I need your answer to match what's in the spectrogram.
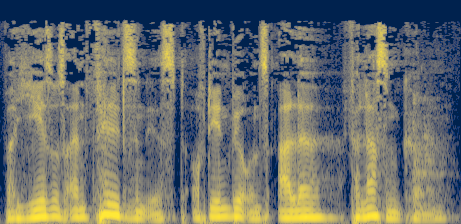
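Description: A man voicing a kind, patient old candy maker gently explaining things to his granddaughter. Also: lowish voice, a little fast, husky. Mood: musing.

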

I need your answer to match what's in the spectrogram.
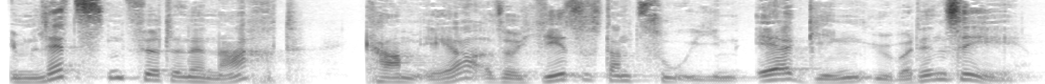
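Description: Male preacher. Slightly husky, very animated delivery. Talks to his congregation conversationally. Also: medium pitch, moderate pace. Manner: animated, asks the congregation questions, acts out the disciples' lines. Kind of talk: lively conversational sermon.

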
